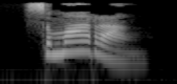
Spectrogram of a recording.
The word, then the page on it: Semarang: Indonesian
